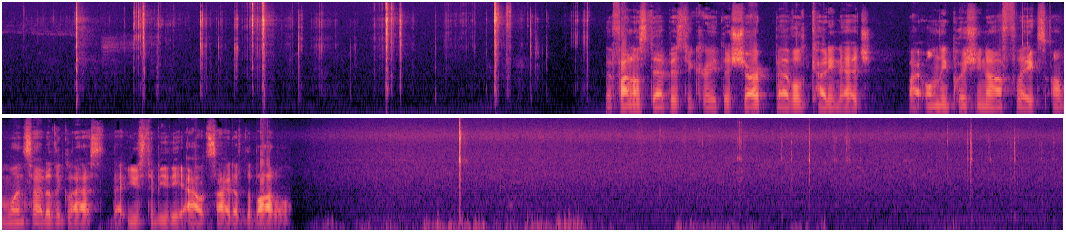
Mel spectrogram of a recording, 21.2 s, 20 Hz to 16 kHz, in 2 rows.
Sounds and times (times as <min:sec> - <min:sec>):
Speech: 0:06.1 - 0:13.5.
